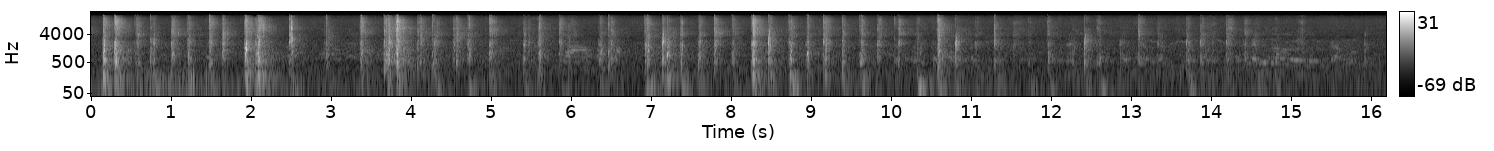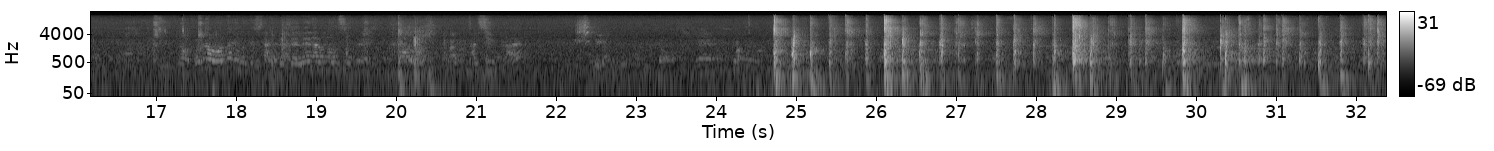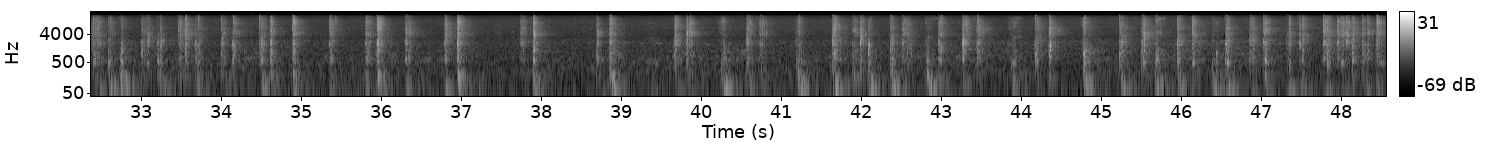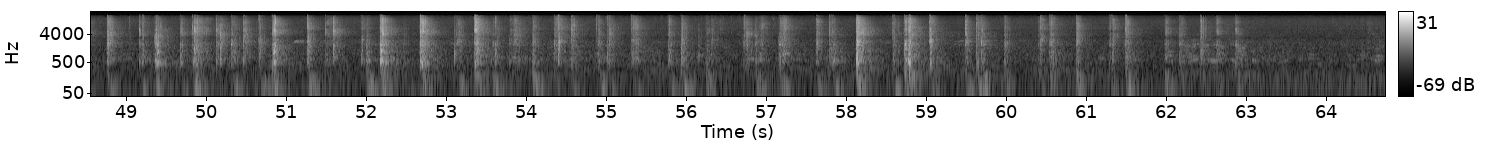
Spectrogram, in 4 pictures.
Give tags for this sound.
ambiance; dancing; tap-dance

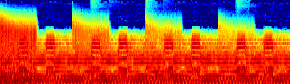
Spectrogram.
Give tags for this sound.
loop; synth; electronica

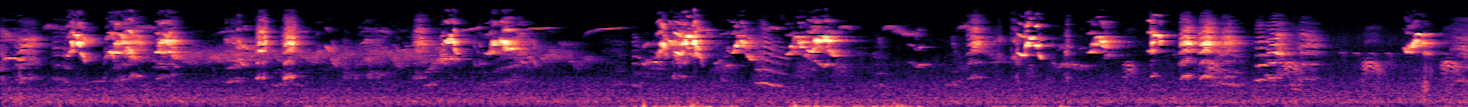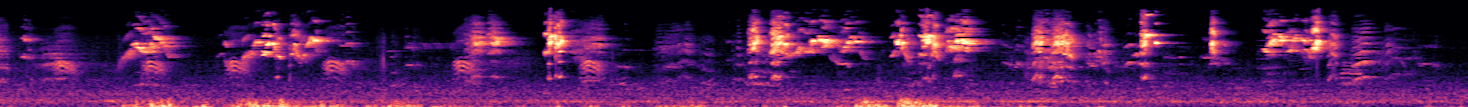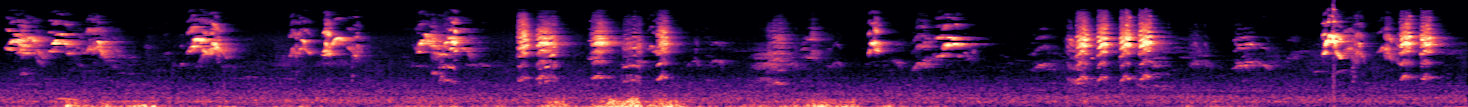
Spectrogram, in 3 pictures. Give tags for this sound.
field-recording; parrot; tropical; aviary; lorikeet; zoo; exotic; bird; birds

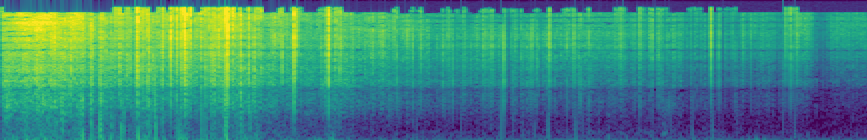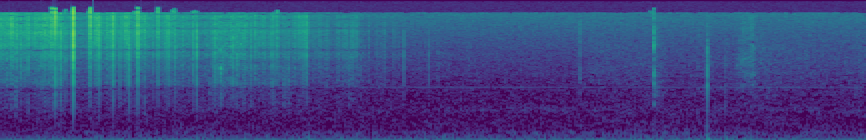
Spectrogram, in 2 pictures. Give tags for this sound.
match; burn; burning; spark; crackle; flame; sparks; sizzle; fuse; fire; cigarette; extinguished

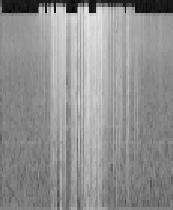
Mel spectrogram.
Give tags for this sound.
static; noise; Sparks; faulty; electricity; hiss; cable; buzz; sparking; fault

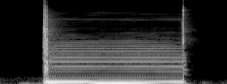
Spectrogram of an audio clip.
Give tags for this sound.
appliances; buzz; buzzing; click; clipper; clippers; hum; machine; trimmer

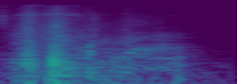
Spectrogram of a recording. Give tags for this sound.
pack; foley; back; backpack

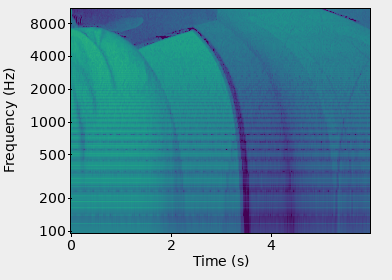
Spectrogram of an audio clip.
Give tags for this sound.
Image; Sound; Image-To-Sound; Soundeffect; Remix

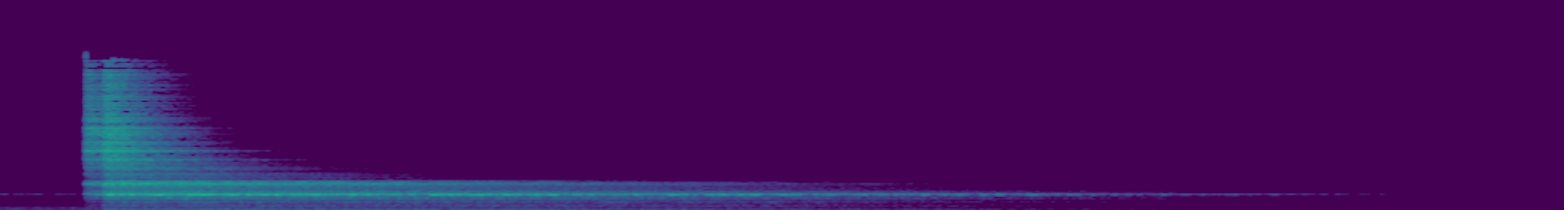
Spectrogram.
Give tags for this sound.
Ableton; Diffuse; Distant; FSX; FX; Hat; Large-Space; Open; Perc; Percussion; Reverb; Stereo; Techno; Wide

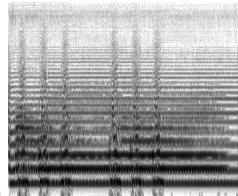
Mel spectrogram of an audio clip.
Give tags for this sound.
soccer; stadium; Vuvuzela

